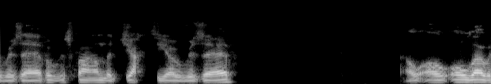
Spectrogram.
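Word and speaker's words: Kyaiktiyo: named after the reserve it was found the jao reserve although it's pronounced jao it's spelled very definitely it's k y a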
